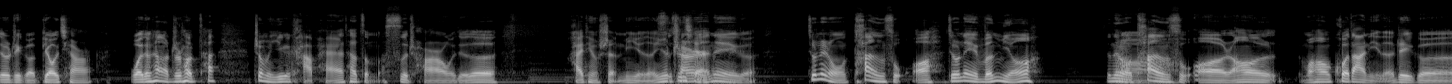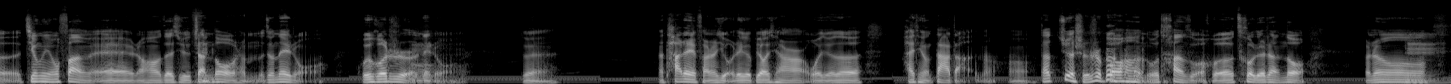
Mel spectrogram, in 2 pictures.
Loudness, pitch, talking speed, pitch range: -24 LUFS, 105 Hz, 255 characters per minute, 95-125 Hz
